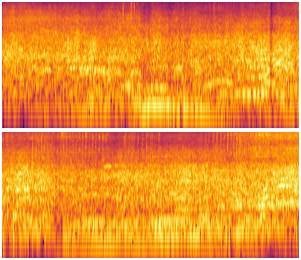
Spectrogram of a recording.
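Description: Several banger racing cars' engines running and revving at once, their pitch rising and falling as they race around the oval.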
